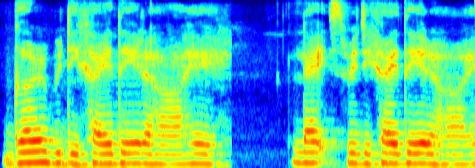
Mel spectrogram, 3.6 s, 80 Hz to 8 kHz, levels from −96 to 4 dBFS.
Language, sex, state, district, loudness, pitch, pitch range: Hindi, female, Arunachal Pradesh, Papum Pare, -17 LUFS, 175 Hz, 165-180 Hz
